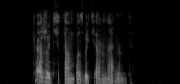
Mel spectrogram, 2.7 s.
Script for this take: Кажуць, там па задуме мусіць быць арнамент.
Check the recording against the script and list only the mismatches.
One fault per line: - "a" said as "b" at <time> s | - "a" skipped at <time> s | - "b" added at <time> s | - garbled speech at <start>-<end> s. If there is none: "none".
- "задуме мусіць" skipped at 1.2 s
